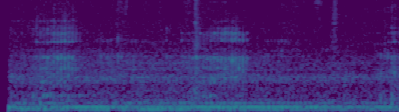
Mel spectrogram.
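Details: Elderly white Maine Coon cat purring while rubbing against a laptop indoors, a steady low continuous rumble with faint soft rustling above it.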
